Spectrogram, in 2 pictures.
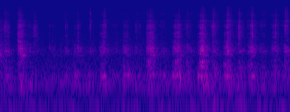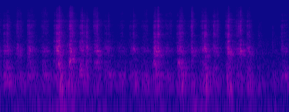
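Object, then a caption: Black-coated scratch-art paper scratched with a wooden stylus. A wooden stylus scratches lines near the lower right edge of a flat sheet of black-coated scratch-art paper lying on a table. Quick, uneven strokes, about four per second, make dry, bright rasping scrapes that stop sharply after each pass.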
